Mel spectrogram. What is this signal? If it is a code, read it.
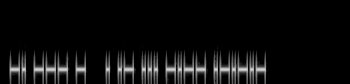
Morse code, heard as a keyed tone, about 40 wpm, 700 Hz. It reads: NOT EASY.
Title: Sentences from Top 1500 Words 40wpm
